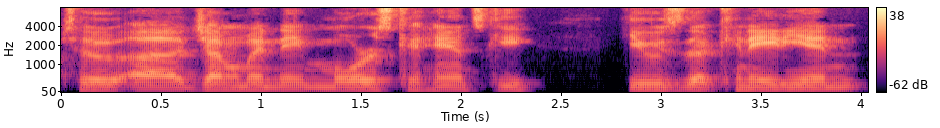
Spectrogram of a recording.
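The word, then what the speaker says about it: Kochanski: Um so, uh it's spelled it looks like it's spelled Kachansky, but you pronounce it Kahansky.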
